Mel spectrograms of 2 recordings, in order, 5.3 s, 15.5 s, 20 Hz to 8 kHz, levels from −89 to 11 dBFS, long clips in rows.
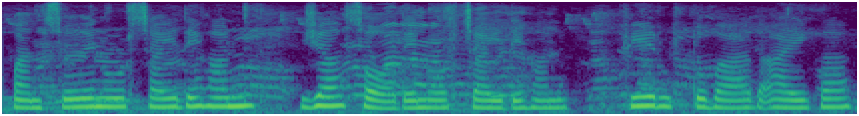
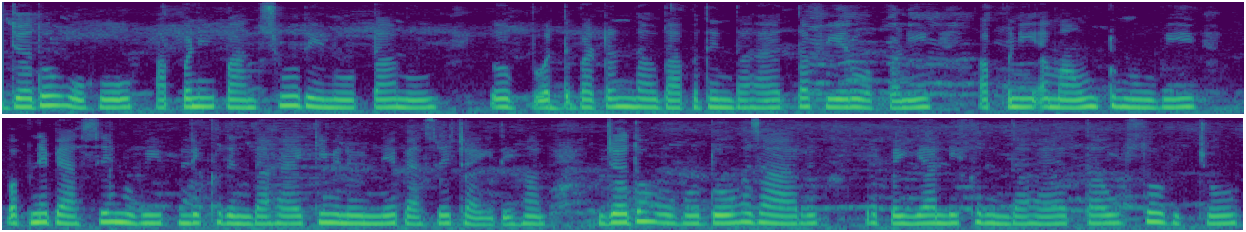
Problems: none marked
